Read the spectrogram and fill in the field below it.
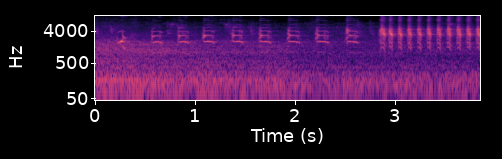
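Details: Oriental magpie-robin, known locally in southern Thailand as binla, the home's first: eight evenly repeated sharp notes, then a fast, rattling trill of high notes to the end.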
